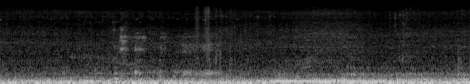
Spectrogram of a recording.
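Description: Car engine and road noise heard from inside a moving car's cabin: a steady low rumble, with a steadier engine note held for about a second past the middle.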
